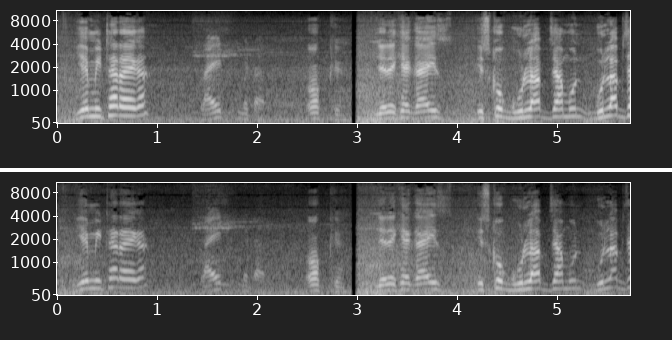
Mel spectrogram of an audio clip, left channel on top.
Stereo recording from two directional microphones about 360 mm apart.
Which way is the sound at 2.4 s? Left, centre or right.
Centre.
